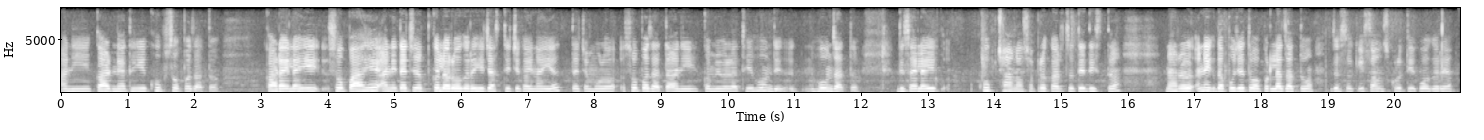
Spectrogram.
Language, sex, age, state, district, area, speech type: Marathi, female, 18-30, Maharashtra, Osmanabad, rural, spontaneous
